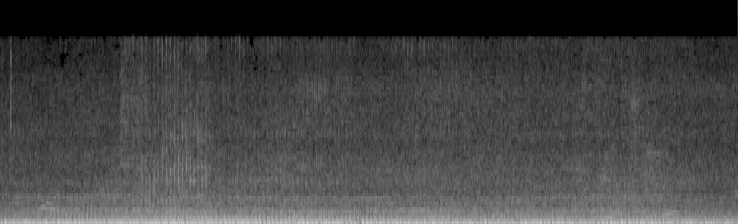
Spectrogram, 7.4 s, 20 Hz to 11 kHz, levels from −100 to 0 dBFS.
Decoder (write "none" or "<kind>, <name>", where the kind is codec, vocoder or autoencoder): none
